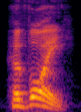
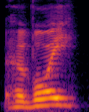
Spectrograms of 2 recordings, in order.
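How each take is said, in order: First: The J is said as a Y sound. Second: The same.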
